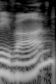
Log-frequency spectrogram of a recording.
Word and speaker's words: Yvon: would you say that Yvonne Yvonne y-v-a-n as Yvonne yes oh okay Yvonne we have a very good friend named her name is spelled completely different than that uh show yard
